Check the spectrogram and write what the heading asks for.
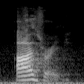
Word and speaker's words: artery: では、このアヒル口で、アードリー、えっ、ー、と、さっきのカタカナ、アードリーですね、をイメージして、アードリーと発音していきたいと思います。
